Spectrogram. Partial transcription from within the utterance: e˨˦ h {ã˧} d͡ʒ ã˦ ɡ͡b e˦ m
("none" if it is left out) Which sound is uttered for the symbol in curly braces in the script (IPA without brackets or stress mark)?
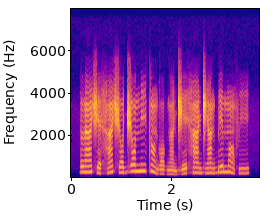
ã˦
